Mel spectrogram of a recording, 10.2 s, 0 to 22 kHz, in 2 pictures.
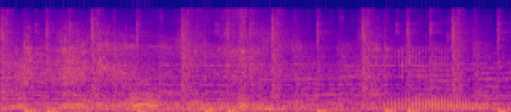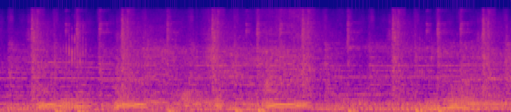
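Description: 2020 Kawasaki KX450's single-cylinder four-stroke engine revving up and dropping off again and again as the throttle is opened and shut over jumps and through corners, with background music.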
